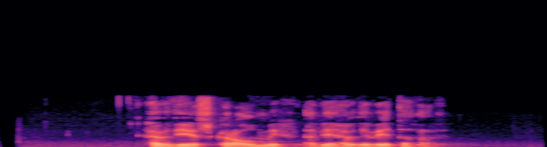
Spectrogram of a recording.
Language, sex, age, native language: Icelandic, male, 30-39, Icelandic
